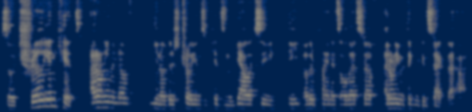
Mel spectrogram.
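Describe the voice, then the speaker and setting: A man reading a children's book aloud like a teacher, expressive and playful, drawing out key words and dropping in casual joking asides. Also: a little high, fast talker, rough recording. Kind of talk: children's storybook read-aloud with casual commentary.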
